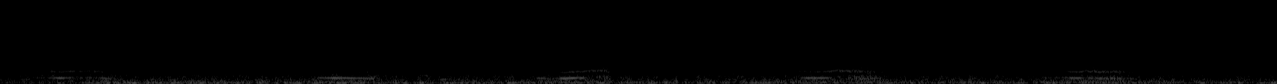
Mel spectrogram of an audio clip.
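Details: Snoring of an American Shorthair cat named Waffle, a pet at home: soft, low, whistling tonal snores repeated roughly every two and a half seconds over a steady low background hum.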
